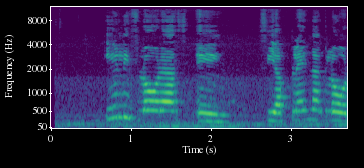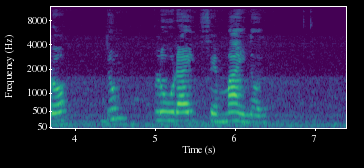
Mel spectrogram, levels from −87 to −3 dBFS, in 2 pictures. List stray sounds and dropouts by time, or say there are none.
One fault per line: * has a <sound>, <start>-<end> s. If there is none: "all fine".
all fine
